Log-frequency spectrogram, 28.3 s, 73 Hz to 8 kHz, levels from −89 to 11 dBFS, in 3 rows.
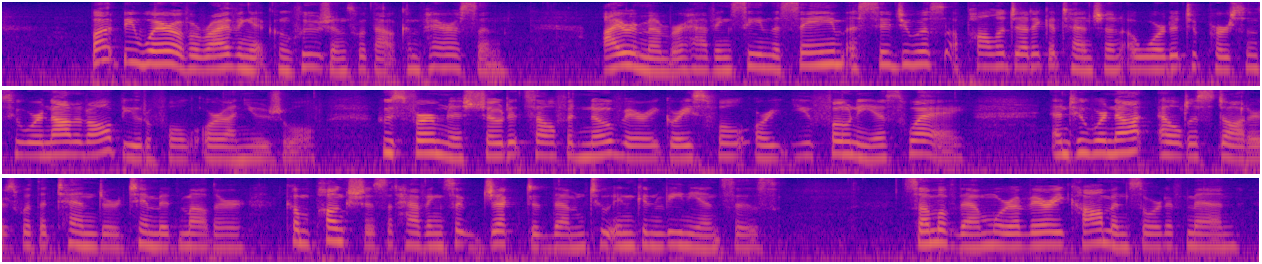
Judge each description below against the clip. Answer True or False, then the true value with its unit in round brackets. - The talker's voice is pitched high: True (195 Hz)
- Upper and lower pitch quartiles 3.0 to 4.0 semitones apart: True (3.4 semitones)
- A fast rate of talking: False (140 wpm)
